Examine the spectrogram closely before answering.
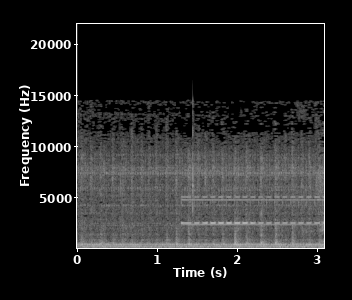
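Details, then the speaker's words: Mini quad engine stutters in uneven bursts, about three per second, with a steady high tone, as a bespoke remote-control kill unit repeatedly cuts ignition; effect is adjustable and varies across RPM ranges. "this is the interference you can hear the engine isn't too flash you can sort of adjust this it has different effects at different Riv ranges"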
